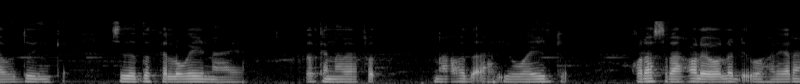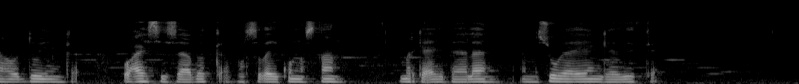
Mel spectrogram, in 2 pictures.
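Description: Repeated packet loss (robotic sound) runs from 2.38 to 3.08 s. Five gaps, the longest 42 ms, are each patched by extending the preceding sound, giving a choppy, robotic stutter.

Short concealed packet loss follows at 3.50 and 3.54 s. Two back-to-back 20 ms holes are filled from the audio just before them, heard as a brief smear.

Repeated packet loss returns from 4.18 to 4.93 s, again with five gaps up to 40 ms and the same clipped, robotic texture.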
